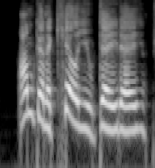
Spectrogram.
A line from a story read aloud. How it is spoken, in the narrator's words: shouted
